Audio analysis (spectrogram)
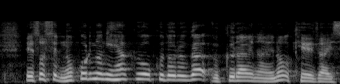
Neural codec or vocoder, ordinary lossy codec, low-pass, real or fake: codec, 16 kHz, 16 kbps, FreqCodec, smaller model; none; none; fake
